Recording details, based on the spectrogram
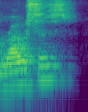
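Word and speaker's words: Rowes: his baptism children's baptism the Roses r o WS which they pronounced Rose as I understand it none of these preachers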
